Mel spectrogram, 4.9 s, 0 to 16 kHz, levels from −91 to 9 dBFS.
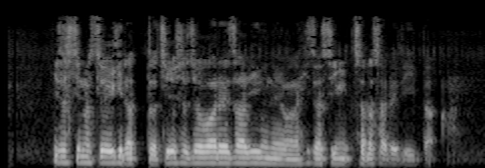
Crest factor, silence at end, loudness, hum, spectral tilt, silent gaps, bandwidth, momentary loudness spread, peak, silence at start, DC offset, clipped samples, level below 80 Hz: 16 dB; 0.55 s; -23 LUFS; none; -5.5 dB/octave; none; 11.5 kHz; 13 LU; -8 dBFS; 0.55 s; under 0.1%; under 0.1%; -68 dBFS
